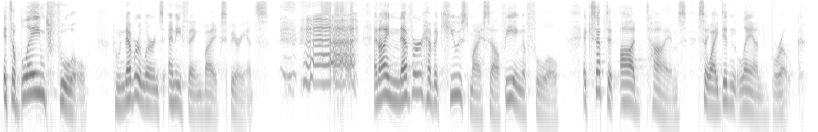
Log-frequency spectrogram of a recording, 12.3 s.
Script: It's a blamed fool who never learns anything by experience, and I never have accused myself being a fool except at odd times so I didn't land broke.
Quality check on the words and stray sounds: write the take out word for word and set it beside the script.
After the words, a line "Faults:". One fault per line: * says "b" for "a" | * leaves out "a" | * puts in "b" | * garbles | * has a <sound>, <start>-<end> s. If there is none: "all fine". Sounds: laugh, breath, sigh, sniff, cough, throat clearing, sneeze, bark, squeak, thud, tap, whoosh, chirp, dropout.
It's a blamed fool who never learns anything by experience, and I never have accused myself being a fool except at odd times so I didn't land broke.
Faults:
* has a breath, 4.2-5.4 s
